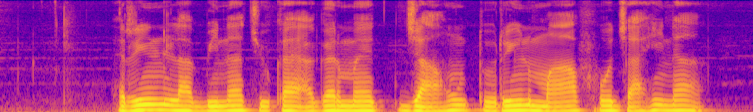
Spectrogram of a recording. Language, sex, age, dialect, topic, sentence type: Chhattisgarhi, male, 18-24, Northern/Bhandar, banking, question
